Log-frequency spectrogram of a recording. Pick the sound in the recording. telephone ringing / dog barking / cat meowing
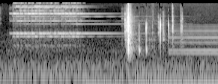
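telephone ringing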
